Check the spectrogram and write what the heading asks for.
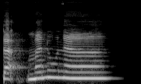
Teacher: stealing a part of dhamma of the first noon and reciting 2/3 of it with idhar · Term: Ikhtilas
